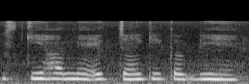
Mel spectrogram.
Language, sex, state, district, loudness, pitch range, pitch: Hindi, female, Arunachal Pradesh, Papum Pare, -12 LUFS, 240-255 Hz, 245 Hz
